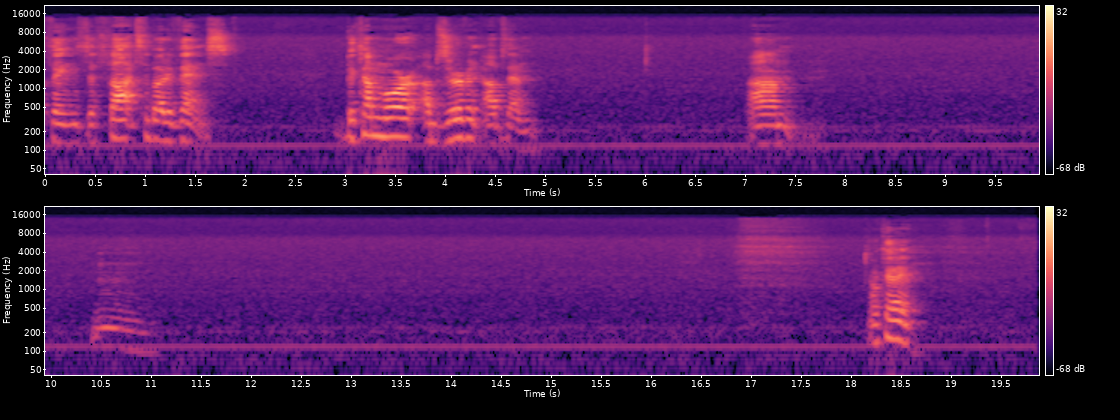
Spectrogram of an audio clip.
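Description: A middle-aged man speaks calmly and close up, in short bursts with long pauses.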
